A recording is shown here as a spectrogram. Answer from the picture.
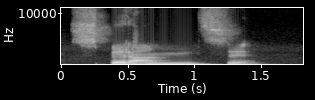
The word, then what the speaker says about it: speranze: E quindi anche in questo caso io indico sempre di cercare non neanche l'accento sulla A, bensì addirittura sulla N direttamente, pensare la direzione sulla N, speranze.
